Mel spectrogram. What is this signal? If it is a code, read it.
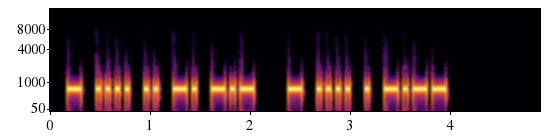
Morse code, heard as a keyed tone, about 26 wpm, 700 Hz. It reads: THINK THEY
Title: Speed-Racing - Sets of 3 Words 25wpm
